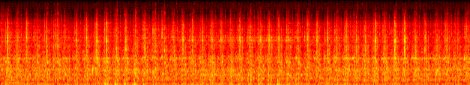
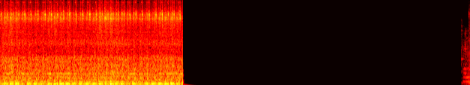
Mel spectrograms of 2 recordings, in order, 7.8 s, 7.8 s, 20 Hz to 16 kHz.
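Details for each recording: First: Royal Enfield Classic 350 single-cylinder at 17,334 km idling with fast sewing-machine tapping, attributed to worn timing gear and camshaft bushes; worn cam gear to be replaced with original part. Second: Royal Enfield Classic 350, 17,334 km, after tappet and timing gear work: even, steady single-cylinder thump about three beats per second, tappet noise now fully gone, no tapping or clatter; normal idle.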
